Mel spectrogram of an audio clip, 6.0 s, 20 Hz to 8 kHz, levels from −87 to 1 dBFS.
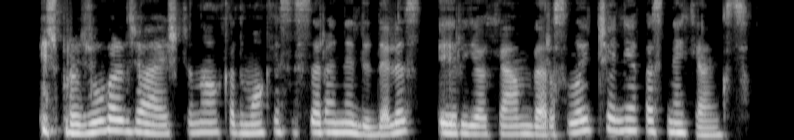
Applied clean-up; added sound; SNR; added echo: none; none; none; none.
